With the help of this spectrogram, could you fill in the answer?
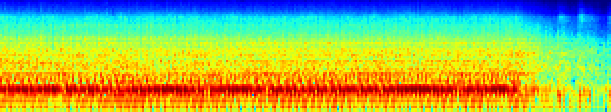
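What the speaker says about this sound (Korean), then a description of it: "일단 초크를 이용을 해서 시동을 걸었습니다." A Harley-Davidson Shovelhead motorcycle engine idling after a choke start, a loud, steady, lumpy low rumble that holds for about five seconds before easing down.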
